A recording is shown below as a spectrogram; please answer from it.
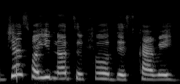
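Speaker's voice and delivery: ordinary talk, nothing marked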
